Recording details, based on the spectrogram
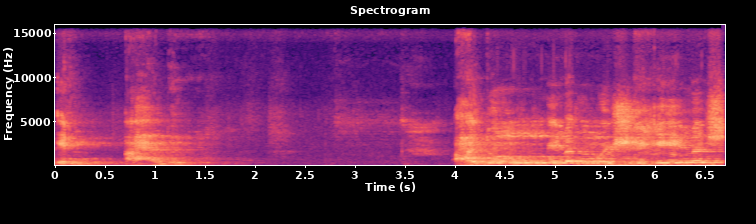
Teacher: nun mati ketemu hamzah hukumnya idhar idhar Artinya jelas. Jelaskan suara nunnya.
